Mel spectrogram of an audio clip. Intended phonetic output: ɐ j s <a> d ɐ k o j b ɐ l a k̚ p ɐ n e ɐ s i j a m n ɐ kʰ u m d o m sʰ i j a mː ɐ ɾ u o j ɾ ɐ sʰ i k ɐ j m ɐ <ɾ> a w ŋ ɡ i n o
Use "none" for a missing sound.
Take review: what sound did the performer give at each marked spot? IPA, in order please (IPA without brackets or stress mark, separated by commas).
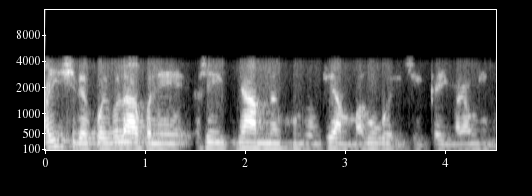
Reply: i, ɾ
